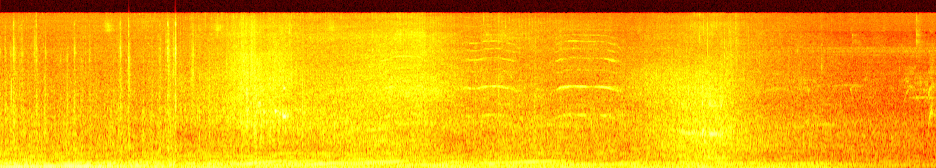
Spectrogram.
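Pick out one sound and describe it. A vehicle engine rumbles along a dirt track and slowly fades away.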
